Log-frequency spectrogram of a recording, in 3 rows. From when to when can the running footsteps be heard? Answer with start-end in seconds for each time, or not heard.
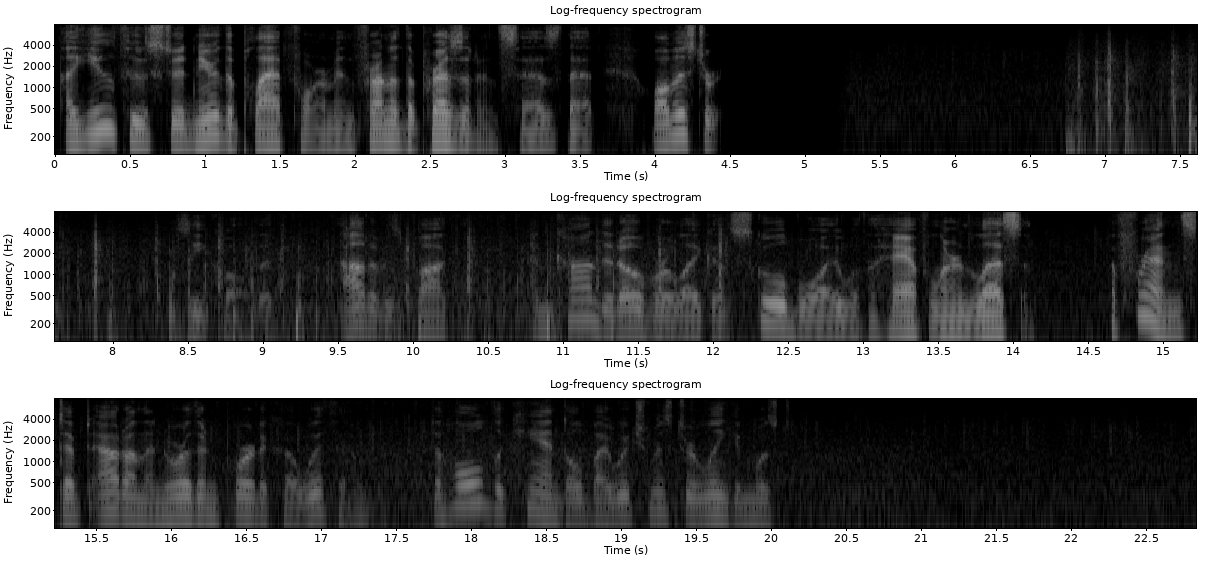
6.7-12.2.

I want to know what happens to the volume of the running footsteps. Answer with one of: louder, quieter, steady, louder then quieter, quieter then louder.
quieter.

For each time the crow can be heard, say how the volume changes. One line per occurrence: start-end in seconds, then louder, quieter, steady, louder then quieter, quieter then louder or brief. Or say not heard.
not heard.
